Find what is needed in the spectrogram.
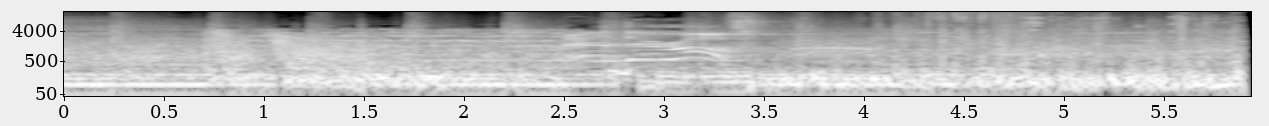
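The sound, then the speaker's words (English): A loud, dense rumble of galloping racehorse hooves at the start of a horse race pounds on steadily and relentlessly, mixed with a noisy crowd roar and a brief rising tonal sweep midway. “The horses are at the gate.”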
